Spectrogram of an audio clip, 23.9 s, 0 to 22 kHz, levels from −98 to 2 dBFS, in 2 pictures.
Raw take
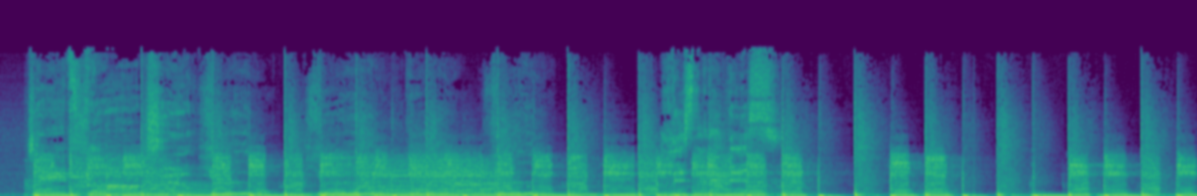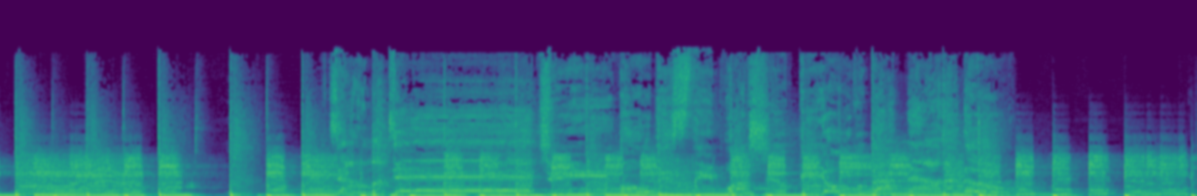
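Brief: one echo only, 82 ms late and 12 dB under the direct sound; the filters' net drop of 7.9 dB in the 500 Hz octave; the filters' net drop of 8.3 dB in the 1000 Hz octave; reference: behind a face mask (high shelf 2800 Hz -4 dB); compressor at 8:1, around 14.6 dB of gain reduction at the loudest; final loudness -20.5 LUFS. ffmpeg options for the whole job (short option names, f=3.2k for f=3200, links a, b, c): -af "equalizer=f=500:t=o:g=-8.5,equalizer=f=1k:t=o:g=-7.5,acompressor=threshold=-28dB:ratio=8,highshelf=f=2.8k:g=-4,aecho=1:1:82:0.251,volume=12dB"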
